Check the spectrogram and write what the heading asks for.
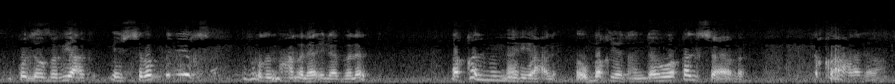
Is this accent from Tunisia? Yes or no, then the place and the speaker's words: no; Jordan; عندنا في الأردن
